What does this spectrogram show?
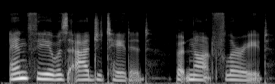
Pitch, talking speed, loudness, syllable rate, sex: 225 Hz, 130 wpm, -18 LUFS, 4.7 syllables/s, female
